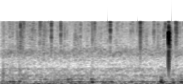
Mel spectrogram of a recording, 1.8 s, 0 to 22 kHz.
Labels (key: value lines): label: anthrophony, boat engine
recorder: SoundTrap 300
